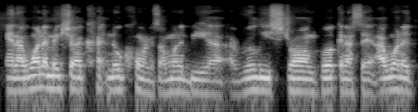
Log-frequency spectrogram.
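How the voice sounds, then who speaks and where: A man in his thirties, a podcast guest and author, telling a story earnestly in a conversational interview, often trailing off softly. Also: medium pitch, steady tone, fast talker. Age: 30s.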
